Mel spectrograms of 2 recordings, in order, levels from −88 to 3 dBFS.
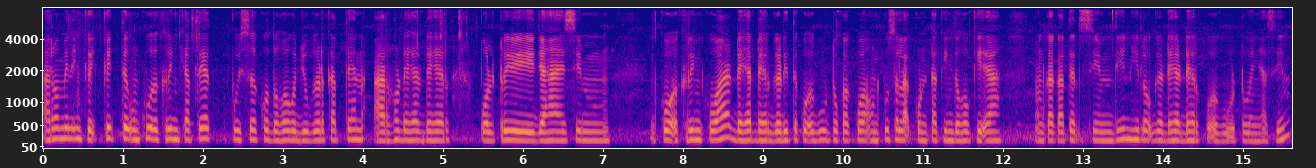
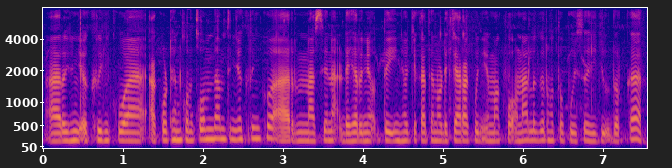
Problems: none marked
